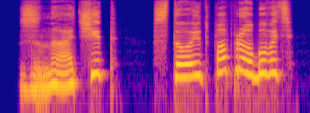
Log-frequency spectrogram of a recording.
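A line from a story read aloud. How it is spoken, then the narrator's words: Exclaimed. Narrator (Russian): воскликнула Зира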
